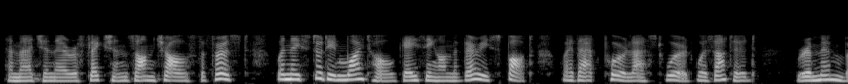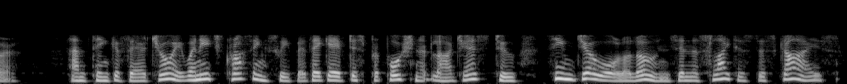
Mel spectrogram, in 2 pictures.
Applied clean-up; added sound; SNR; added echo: none; none; none; none.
